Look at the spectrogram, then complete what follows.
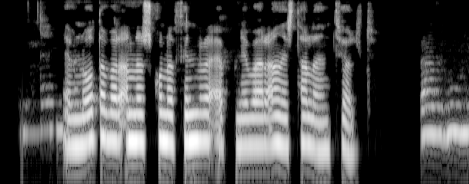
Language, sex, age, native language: Icelandic, female, 20-29, Icelandic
